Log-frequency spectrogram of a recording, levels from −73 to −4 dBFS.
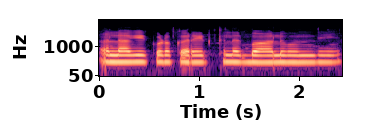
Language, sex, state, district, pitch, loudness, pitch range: Telugu, female, Telangana, Mahabubabad, 205 Hz, -15 LUFS, 205-210 Hz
